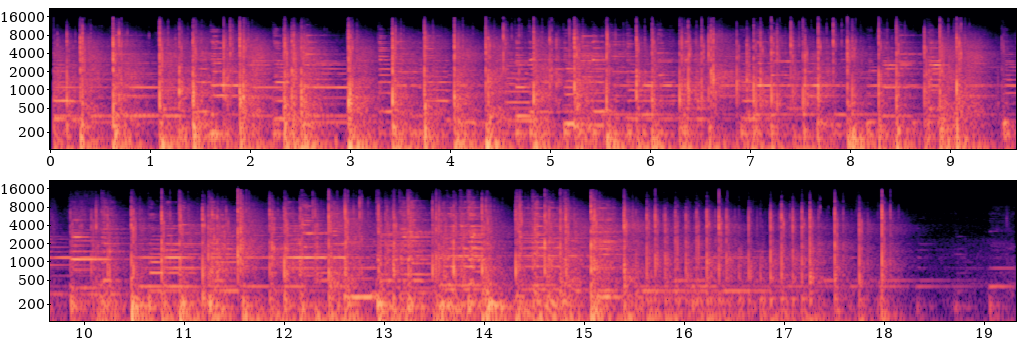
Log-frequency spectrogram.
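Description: Flamenco footwork: rapid, dense taps and stamps of dance shoes on a wooden floor, played over a small guitar being strummed and plucked.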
